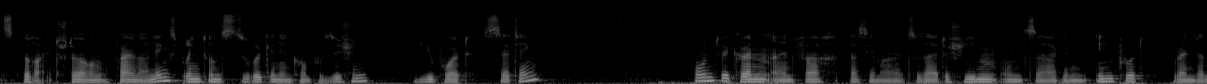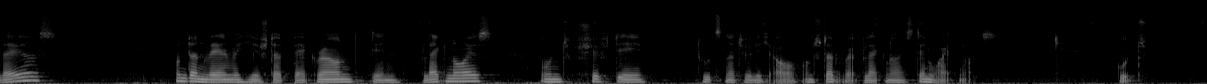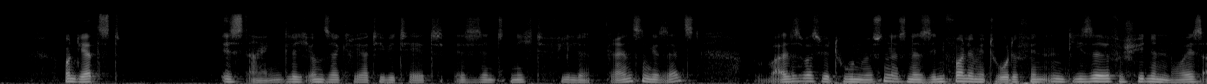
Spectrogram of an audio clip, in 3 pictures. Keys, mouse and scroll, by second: 0.0 ctrl+Left, 7.3 Escape, 10.1 shift+a, 12.4 shift+a, 18.1 shift+d, 18.2 shift+d, 32.8 shift+a.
